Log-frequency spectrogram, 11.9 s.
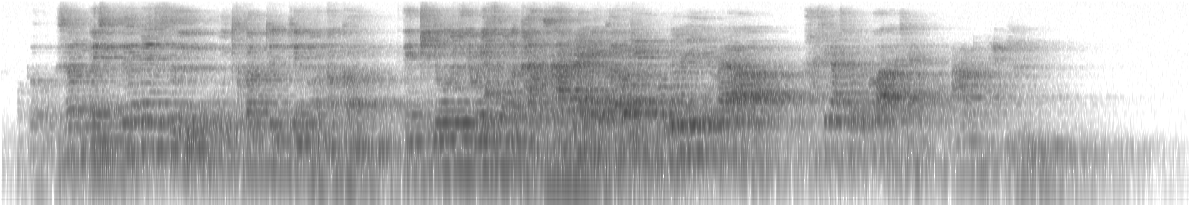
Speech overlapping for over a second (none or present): present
